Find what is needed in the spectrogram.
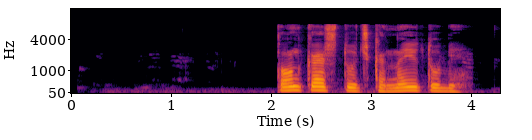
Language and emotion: Russian, neutral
